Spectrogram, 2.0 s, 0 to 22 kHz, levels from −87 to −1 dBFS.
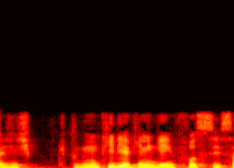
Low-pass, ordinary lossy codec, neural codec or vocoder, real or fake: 7.2 kHz; none; none; real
